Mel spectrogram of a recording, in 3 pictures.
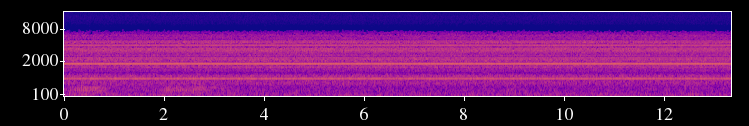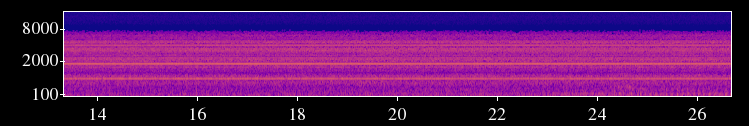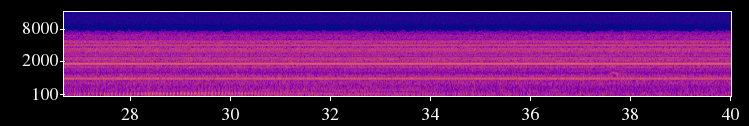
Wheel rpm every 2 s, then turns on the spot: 0, 0, 0, 0, 0, 0, 0, 0, 0, 0, 0, 0, 0, 0, 0, 0, 0, 0, 0, 0.
none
